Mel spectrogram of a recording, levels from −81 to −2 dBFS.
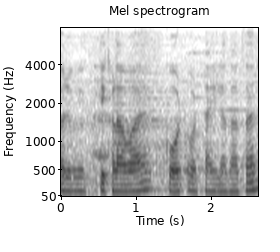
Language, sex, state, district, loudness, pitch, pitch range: Hindi, male, Bihar, Sitamarhi, -30 LUFS, 125 Hz, 120-135 Hz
